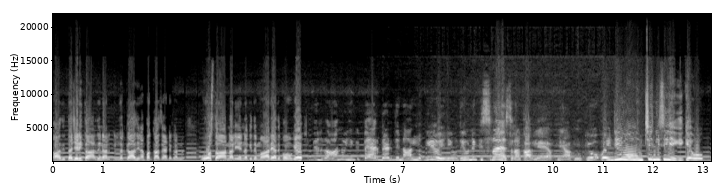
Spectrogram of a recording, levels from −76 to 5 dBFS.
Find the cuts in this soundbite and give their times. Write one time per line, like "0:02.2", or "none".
0:05.2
